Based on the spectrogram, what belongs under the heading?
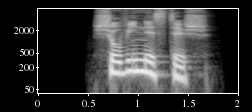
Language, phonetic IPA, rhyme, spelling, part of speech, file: German, [ʃoviˈnɪstɪʃ], -ɪstɪʃ, chauvinistisch, adjective, De-chauvinistisch.ogg
- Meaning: chauvinist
